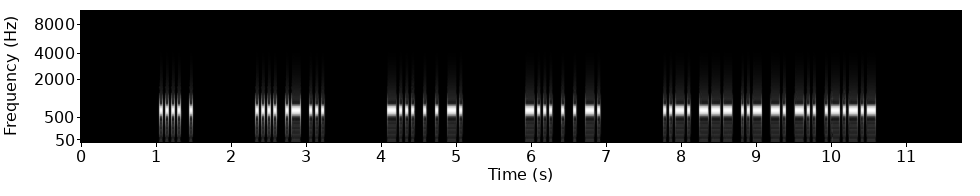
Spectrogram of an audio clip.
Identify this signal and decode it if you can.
Morse code, heard as a keyed tone, about 30 wpm, 700 Hz. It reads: HE HAS BEEN BEEN FOUND.
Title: 3x Word-Spacing - Sentences from Top 300 Words - 30wpm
